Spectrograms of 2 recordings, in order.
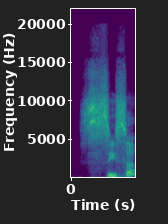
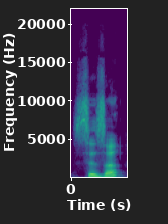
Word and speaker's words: CISA: security bite hackers breach cisa cisa sisa I call him cisa cisa I've heard it pronounced all the different way so cisa forc the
